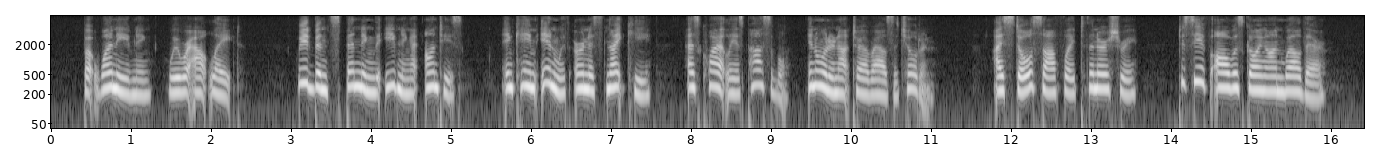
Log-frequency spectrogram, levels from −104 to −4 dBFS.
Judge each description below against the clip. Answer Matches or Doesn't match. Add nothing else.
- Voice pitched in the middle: Doesn't match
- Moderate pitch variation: Matches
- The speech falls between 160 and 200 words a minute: Matches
